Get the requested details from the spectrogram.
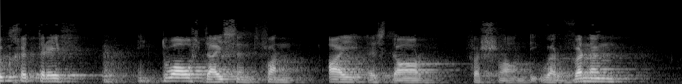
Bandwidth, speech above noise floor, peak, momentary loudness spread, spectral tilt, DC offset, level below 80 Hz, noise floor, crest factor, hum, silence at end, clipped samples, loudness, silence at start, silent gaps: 8.4 kHz; 28 dB; -2 dBFS; 19 LU; -8 dB/octave; under 0.1%; -58 dBFS; -47 dBFS; 18 dB; none; 0.45 s; under 0.1%; -20 LUFS; 0 s; none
